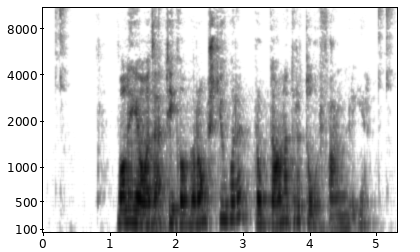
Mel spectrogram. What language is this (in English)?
Western Frisian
